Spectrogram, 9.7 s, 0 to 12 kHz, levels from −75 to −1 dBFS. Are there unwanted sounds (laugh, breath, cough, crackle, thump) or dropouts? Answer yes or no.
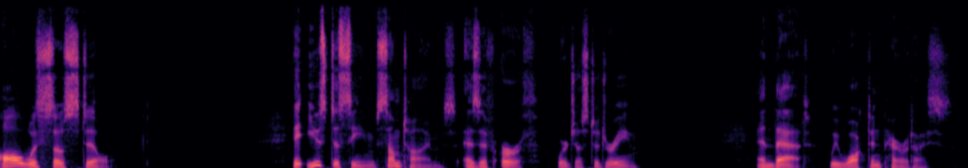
no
